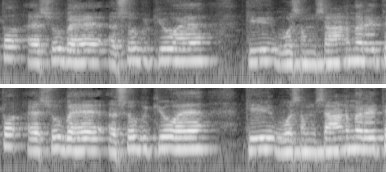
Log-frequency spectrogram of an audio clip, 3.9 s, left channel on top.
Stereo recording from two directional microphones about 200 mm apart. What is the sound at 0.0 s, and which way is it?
A man's voice, 40° right (ahead or behind).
